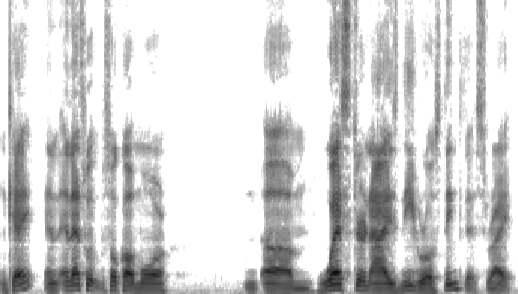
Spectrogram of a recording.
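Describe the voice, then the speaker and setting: A religious teacher comments on a clip, teaching scripture casually and animatedly, laughing a lot and often checking in with "okay?". His voice is lowish and his pace slow.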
